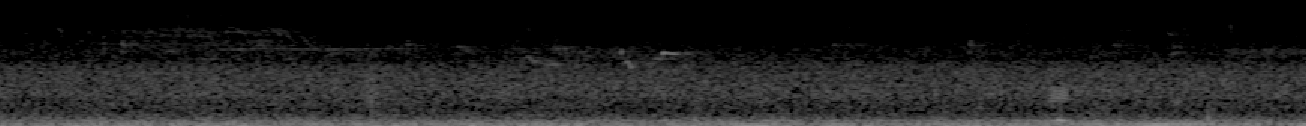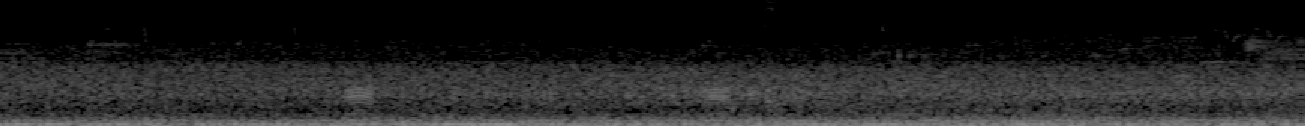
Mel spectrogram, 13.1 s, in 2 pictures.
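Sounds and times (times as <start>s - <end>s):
goslings peeping: 4.3s - 5.6s, 7.2s - 8.5s.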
